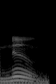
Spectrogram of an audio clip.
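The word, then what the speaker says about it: Nguyen: ng u y en many people pronounce it win while some say noon police say this man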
